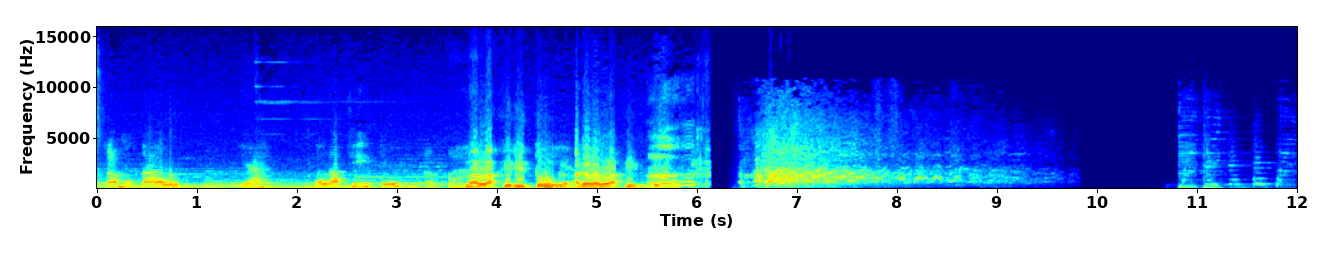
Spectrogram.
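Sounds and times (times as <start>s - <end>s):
group laughter: 5.8s - 9.9s.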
